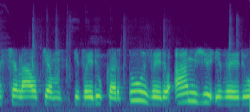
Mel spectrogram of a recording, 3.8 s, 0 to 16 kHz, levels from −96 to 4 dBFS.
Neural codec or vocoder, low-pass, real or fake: none; 14.4 kHz; real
